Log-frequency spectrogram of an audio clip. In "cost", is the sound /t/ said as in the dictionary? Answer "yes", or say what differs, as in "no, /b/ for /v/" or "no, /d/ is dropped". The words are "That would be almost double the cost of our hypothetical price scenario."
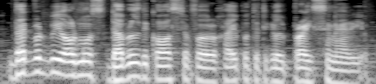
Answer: yes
